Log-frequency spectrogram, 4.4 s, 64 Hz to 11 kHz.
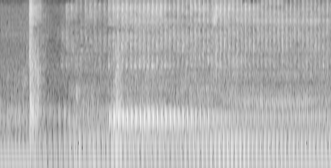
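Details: Taotao Boulder 125 Chinese ATV that runs but won't move and dies: starts and idles with fast, uneven popping tick from the top end, oil seeping near the head; suspected blown head gasket.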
